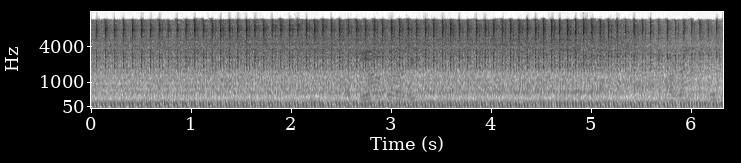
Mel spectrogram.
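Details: Aprilia RS660 at idle: a fast, steady tapping of about four per second over the engine note. The knocking noise's source is undetermined.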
